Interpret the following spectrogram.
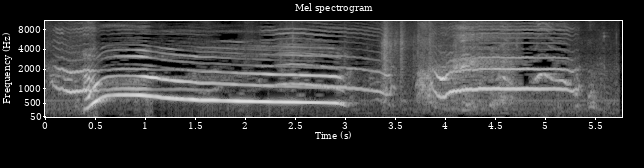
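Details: A Rhodesian Ridgeback puppy from a 2011 litter howls twice, long drawn-out notes that rise, then slowly slide down, after being asked to do it again.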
